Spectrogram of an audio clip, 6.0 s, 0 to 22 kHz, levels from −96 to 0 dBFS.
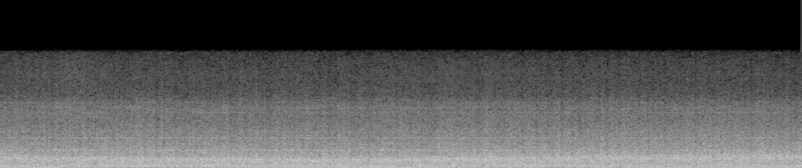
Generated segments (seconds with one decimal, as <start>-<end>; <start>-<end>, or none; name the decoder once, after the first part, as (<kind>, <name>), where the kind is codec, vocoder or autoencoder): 3.0-3.9 (vocoder, Vocos)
